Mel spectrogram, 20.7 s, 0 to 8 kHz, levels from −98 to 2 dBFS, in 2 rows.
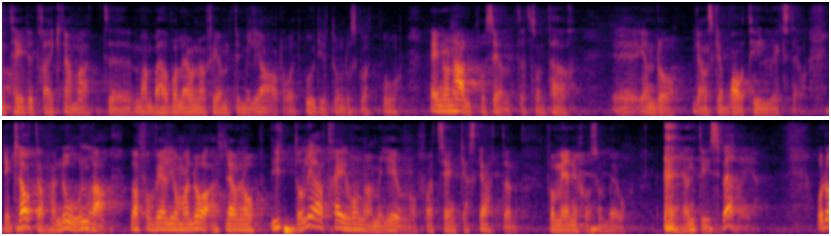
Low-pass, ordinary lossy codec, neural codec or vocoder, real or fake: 7.2 kHz; MP3, 64 kbps; codec, 44.1 kHz, 7.8 kbps, DAC; fake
